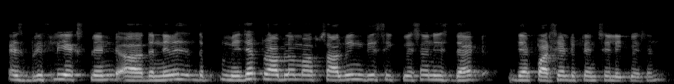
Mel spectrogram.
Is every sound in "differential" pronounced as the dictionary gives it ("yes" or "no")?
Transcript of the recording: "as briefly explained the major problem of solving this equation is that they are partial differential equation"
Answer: no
